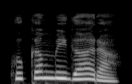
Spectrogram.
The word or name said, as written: ಕುಕಂಬಿಗಾರ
